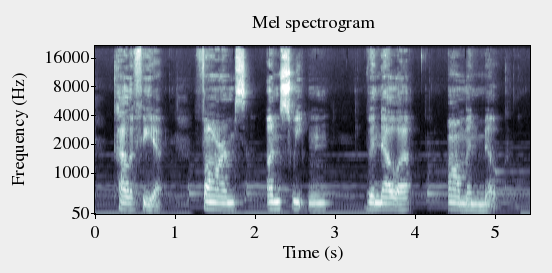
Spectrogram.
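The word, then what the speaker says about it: Califia: It's the Calafia, or Calafia, however you want to pronounce it. I pronounce it Calafia.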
